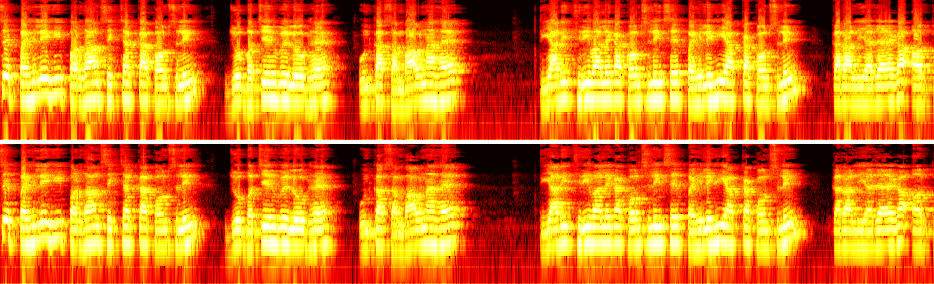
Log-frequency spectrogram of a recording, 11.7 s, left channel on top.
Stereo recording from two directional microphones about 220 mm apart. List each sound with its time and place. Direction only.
0.0 s speech: 20° left (ahead or behind)
6.7 s speech: 20° left (ahead or behind)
